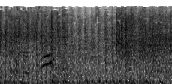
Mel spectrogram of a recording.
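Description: Rapid gunfire crackles in the video game Call of Duty Modern Warfare as a dense, continuous burst of shots under steady game noise, with a voice faintly present in the mix.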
